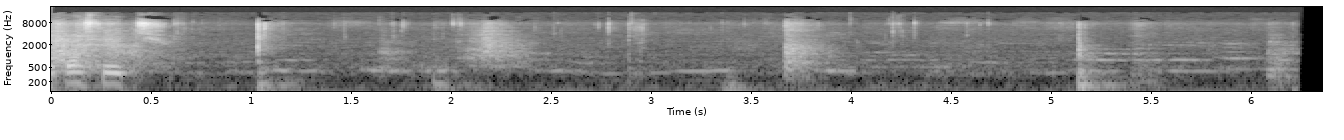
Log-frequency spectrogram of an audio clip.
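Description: A wooden spoon scrapes and stirs thick sauce in a pot.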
